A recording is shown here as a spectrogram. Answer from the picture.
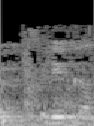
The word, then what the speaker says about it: Sudoku: She likes, was it Sudoku? Is that how you say it? I can never get those. What? – Sudoku. – That's the one right there.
